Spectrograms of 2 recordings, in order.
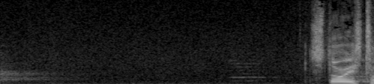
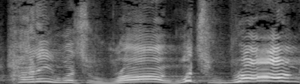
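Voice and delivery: higher, pleading "what's wrong", climbing up; a bewildered husband getting louder and higher; husband asks his sobbing wife what's wrong, rising to a louder, higher pitch; baffled husband; 8 semitones higher, 5 dB louder, slower than usual. Acted.

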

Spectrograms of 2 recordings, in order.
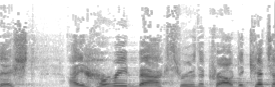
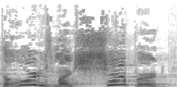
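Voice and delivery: "The Lord is my shepherd" read aloud higher, louder and slow in mock dismay; 6 semitones higher, 5 dB louder than usual. Pastor reenacting finding the misspelled card, mock dismay. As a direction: groan the line out like you just spotted the typo. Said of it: "And I went".

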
